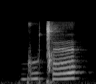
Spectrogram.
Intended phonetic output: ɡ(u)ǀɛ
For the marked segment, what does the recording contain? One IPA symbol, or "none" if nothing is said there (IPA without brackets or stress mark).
u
